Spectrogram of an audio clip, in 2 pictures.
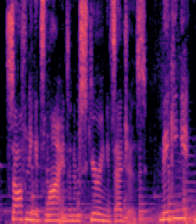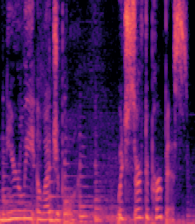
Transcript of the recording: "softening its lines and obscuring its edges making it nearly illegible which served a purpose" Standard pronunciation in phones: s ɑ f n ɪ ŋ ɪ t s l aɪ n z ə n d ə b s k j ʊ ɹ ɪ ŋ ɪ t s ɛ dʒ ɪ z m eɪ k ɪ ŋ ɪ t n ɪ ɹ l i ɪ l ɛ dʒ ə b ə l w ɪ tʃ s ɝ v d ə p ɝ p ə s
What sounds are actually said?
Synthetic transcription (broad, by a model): s ɑ f n ɪ ŋ ɪ t s l aɪ n z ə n ə b s k j ʊ ɹ ɪ ŋ ɪ t s ɛ dʒ ɪ z m eɪ k ɪ ŋ ɪ t n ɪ ɹ l i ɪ l ɛ dʒ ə b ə l w ɪ tʃ s ɝ v d ə p ɝ p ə s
